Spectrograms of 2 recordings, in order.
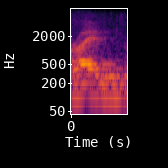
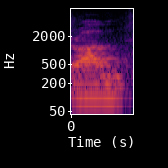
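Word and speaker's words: Rawdon: and two British commanders Lord Raiden Roden I believe you pronounced it Roden and Colonel Krueger mentioned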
